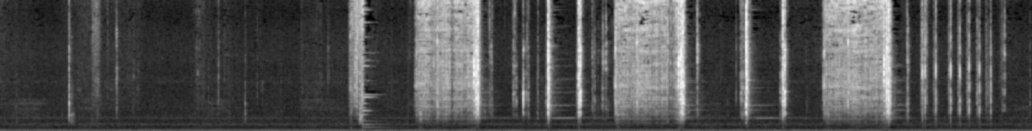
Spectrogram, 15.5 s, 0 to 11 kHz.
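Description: Hasselblad 905 SWC camera mechanisms being worked by hand. Three winding noises of about a second each alternate with sharp single shutter clicks. Near the end comes a quick run of small detent clicks, about six a second, as a lens ring is turned.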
